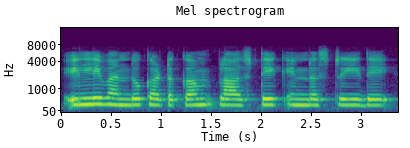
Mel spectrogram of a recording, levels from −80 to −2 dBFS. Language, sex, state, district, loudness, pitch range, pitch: Kannada, female, Karnataka, Bidar, -15 LUFS, 225-235 Hz, 230 Hz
